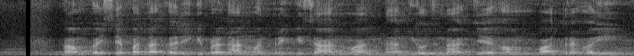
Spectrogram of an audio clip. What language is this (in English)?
Bhojpuri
